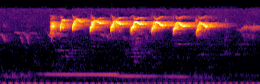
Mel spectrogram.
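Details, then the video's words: Kemade Bunga Api delivering a quick series of about eight bright, high chirps, each dipping slightly in pitch, over a steady low hum and a faint drawn-out tone. "Suara Burung Kemade Bunga Api"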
